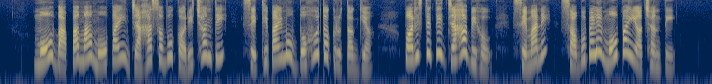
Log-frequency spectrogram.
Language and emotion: Odia, happy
